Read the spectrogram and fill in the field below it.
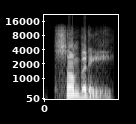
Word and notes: somebody: American English

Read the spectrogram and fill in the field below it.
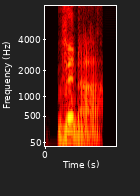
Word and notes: vina: British English

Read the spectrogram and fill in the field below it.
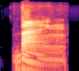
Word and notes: bhang: British English

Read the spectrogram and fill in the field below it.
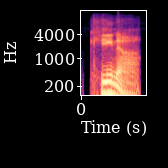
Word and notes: kina: American English

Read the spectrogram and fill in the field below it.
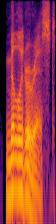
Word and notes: militarist: American English

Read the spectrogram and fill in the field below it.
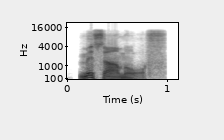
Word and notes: mesomorph: British English

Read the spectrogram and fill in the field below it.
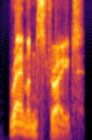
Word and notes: remonstrate: British English

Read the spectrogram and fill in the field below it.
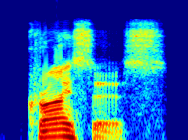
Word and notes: crisis: British English

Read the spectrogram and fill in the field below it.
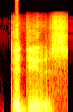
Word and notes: deduce: American English

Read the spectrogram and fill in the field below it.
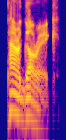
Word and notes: paregoric: British English

